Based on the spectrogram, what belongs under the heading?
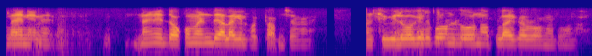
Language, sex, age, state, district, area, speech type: Marathi, male, 30-45, Maharashtra, Buldhana, urban, conversation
